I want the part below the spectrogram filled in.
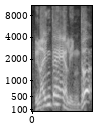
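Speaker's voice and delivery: indignant scolding. Acted. Vendor scolding the man who lost his stock, indignant. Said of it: "ngadaregdeg manehna ngomong nyarekan".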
